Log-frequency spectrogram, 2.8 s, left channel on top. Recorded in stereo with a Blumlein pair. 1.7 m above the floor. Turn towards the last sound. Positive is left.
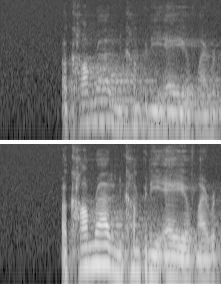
turn(degrees=-55)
